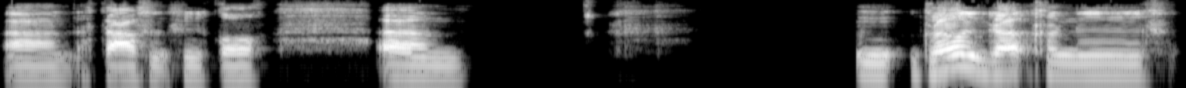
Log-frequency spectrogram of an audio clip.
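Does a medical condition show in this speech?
Yes: Moebius syndrome; congenital.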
